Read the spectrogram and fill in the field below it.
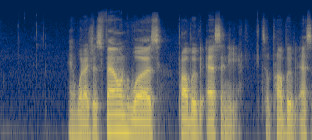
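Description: A man speaks calmly and close to a microphone, explaining.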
